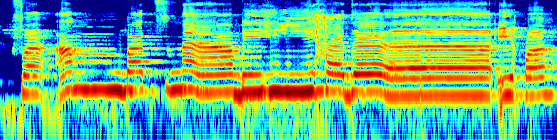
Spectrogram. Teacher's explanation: نون کے بدلے میم کو ادا کرنا ہے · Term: گننا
